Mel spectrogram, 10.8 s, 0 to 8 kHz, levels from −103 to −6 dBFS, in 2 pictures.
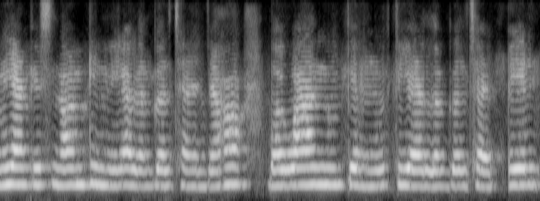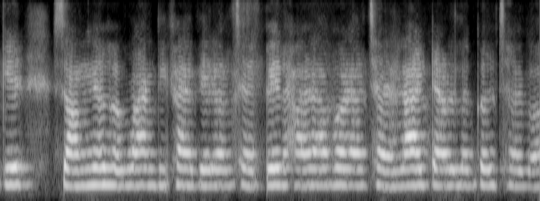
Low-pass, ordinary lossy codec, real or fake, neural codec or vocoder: none; none; fake; codec, 16 kHz, 2 kbps, FreqCodec, smaller model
